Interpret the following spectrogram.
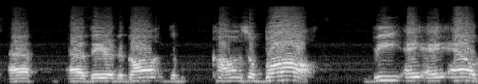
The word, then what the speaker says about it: Baal: They are the columns of Baal, B-A-A-L. The two A's represent the two columns, because one A is silent.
